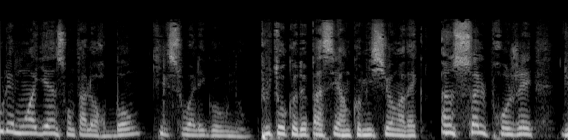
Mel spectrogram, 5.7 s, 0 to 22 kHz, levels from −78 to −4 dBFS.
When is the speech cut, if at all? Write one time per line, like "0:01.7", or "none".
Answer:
0:02.6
